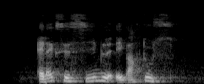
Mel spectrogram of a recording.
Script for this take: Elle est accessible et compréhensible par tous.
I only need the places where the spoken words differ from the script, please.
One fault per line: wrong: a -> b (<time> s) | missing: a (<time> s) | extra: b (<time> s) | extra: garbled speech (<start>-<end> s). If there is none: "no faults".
missing: est (0.5 s)
missing: compréhensible (1.2 s)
